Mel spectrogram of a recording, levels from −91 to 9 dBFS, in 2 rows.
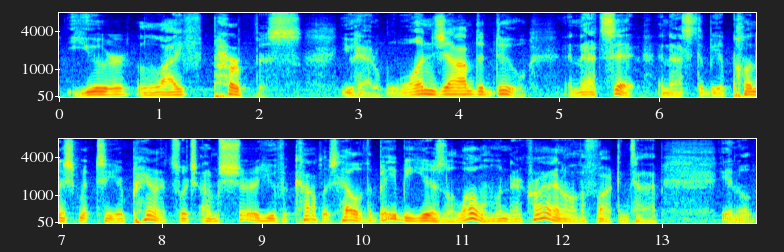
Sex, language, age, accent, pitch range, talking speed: male, English, 50-69, American, 90-130 Hz, 175 wpm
